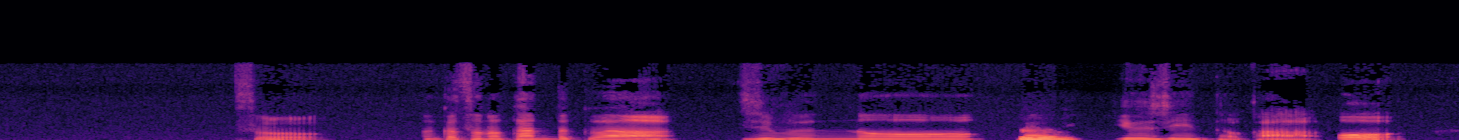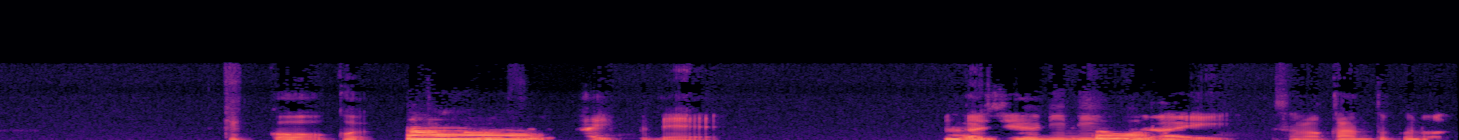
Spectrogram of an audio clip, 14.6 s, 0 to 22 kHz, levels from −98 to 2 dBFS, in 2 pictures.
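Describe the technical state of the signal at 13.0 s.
At 13.0 s there is speech suppressed in double talk, running from 12.89 to 13.12 s. The speech level sinks by about 10 dB at its deepest, with roughly 150 ms of that span audibly pulled down. The likely cause is an echo canceller facing simultaneous talk from both ends: unable to tell this talker apart from the returning loudspeaker echo, it attenuated everything together, so the speech dips briefly.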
